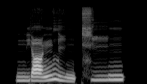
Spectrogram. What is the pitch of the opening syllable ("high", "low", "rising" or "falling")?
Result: rising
